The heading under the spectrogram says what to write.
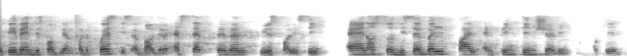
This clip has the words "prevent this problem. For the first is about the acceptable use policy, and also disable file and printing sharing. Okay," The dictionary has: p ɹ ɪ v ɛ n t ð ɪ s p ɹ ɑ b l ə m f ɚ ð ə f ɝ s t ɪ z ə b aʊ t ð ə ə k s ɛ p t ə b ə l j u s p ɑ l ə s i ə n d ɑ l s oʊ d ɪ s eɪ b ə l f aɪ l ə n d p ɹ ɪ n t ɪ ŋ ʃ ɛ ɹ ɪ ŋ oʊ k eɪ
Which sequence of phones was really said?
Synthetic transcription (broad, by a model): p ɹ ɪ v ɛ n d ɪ s p ɹ ɑ b l ə m f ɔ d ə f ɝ s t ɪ s ə b aʊ t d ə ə s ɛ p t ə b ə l j u s p ɑ l ə s i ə n ɑ l s oʊ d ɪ s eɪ b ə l f aɪ l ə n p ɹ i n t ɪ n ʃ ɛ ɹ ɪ ŋ oʊ k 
